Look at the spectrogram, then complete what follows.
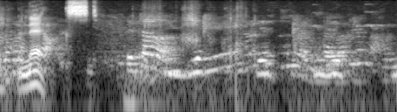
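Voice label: "zip", spoken word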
